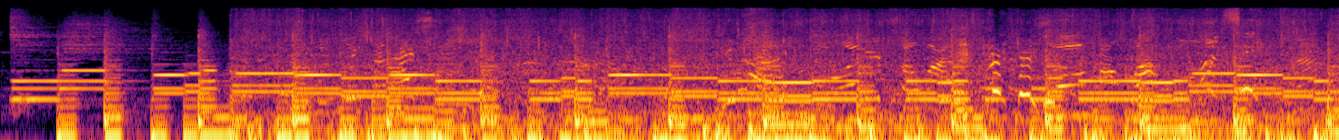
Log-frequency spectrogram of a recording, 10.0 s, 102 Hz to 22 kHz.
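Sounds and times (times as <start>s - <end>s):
background music with bass line: 0.0s - 10.0s
water splashing in shallow pool: 1.7s - 10.0s
water spraying from fountains: 1.7s - 10.0s.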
